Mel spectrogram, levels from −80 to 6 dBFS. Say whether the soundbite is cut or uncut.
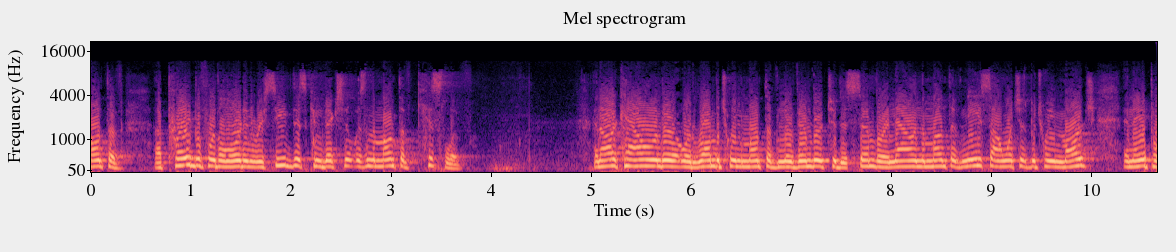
uncut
